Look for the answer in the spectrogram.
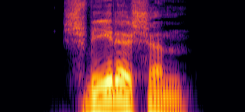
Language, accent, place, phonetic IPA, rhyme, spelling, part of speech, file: German, Germany, Berlin, [ˈʃveːdɪʃm̩], -eːdɪʃm̩, schwedischem, adjective, De-schwedischem.ogg
- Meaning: strong dative masculine/neuter singular of schwedisch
